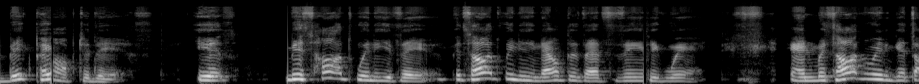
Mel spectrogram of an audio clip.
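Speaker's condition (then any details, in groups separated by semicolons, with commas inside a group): Cerebral palsy; wheelchair user, unable to walk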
